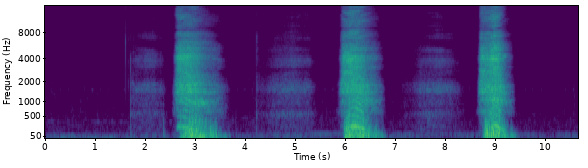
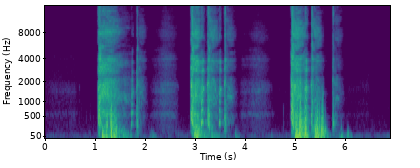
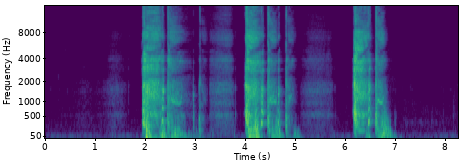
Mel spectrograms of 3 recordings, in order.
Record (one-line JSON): {"exhalation_length": "10.7 s", "exhalation_amplitude": 12281, "exhalation_signal_mean_std_ratio": 0.35, "three_cough_length": "6.9 s", "three_cough_amplitude": 24206, "three_cough_signal_mean_std_ratio": 0.38, "cough_length": "8.3 s", "cough_amplitude": 32768, "cough_signal_mean_std_ratio": 0.34, "survey_phase": "beta (2021-08-13 to 2022-03-07)", "age": "18-44", "gender": "Female", "wearing_mask": "No", "symptom_cough_any": true, "symptom_runny_or_blocked_nose": true, "smoker_status": "Never smoked", "respiratory_condition_asthma": false, "respiratory_condition_other": false, "recruitment_source": "REACT", "submission_delay": "1 day", "covid_test_result": "Negative", "covid_test_method": "RT-qPCR", "influenza_a_test_result": "Negative", "influenza_b_test_result": "Negative"}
